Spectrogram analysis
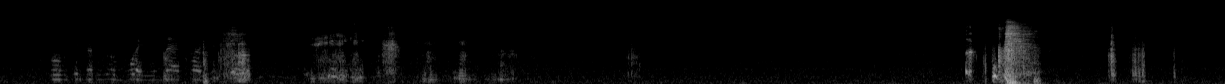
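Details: Person with spring allergies sneezing uncontrollably: sharp nasal bursts and catching breaths, then one loud sneeze.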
